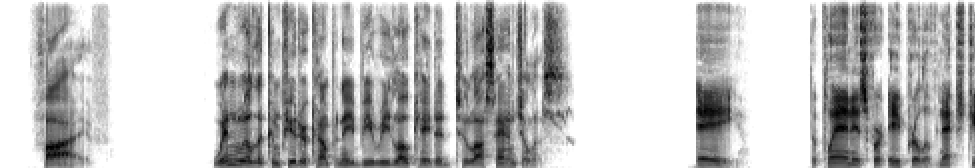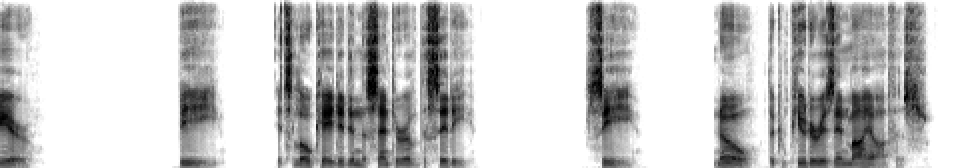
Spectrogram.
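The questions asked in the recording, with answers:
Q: When will the computer company be relocated to Los Angeles?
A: A: The plan is for April of next year.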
